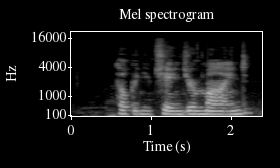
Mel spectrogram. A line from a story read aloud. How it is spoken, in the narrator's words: he whispered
